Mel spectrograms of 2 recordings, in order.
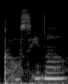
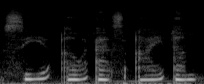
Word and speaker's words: Cosimo: And Cosimo is actually a name that I kind of want to verify my pronunciation of. Cosimo, C-O-S-I-M-O.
